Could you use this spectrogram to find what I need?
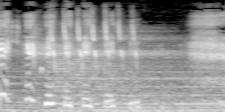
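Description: A nightingale singing in a quick series of high, bright chirps and short trills, loud and closely spaced, fading into a softer hiss at the end.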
